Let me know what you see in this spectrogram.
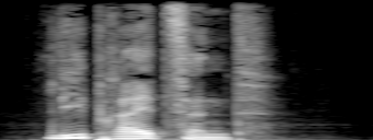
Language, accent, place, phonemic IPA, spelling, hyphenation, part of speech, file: German, Germany, Berlin, /ˈliːpˌʁaɪ̯t͡sn̩t/, liebreizend, lieb‧rei‧zend, adjective, De-liebreizend.ogg
- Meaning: lovely, charming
